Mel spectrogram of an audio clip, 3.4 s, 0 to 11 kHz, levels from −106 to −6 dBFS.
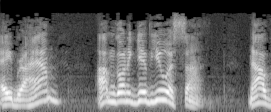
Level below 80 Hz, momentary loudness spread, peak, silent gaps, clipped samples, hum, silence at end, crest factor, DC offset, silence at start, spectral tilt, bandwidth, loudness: -64 dBFS; 11 LU; -2 dBFS; none; under 0.1%; none; 0 s; 14 dB; under 0.1%; 0 s; -6.5 dB/octave; 7.8 kHz; -17 LUFS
